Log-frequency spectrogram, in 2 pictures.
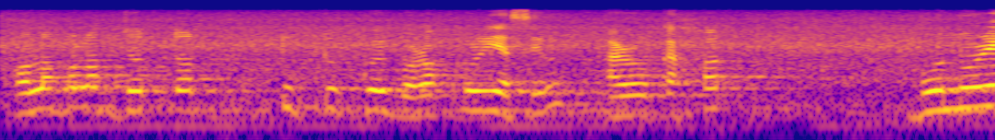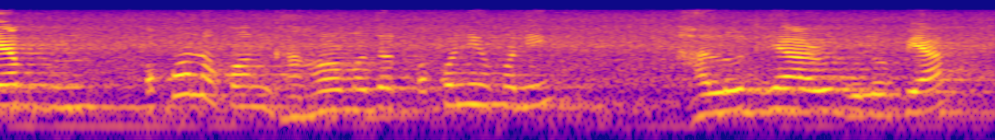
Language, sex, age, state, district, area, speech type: Assamese, female, 45-60, Assam, Tinsukia, rural, spontaneous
